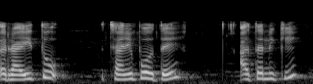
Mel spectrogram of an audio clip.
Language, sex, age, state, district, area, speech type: Telugu, female, 30-45, Telangana, Hyderabad, rural, spontaneous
